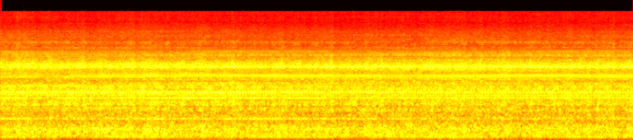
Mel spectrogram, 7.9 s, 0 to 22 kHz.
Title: KES-55 screw air end abnormal sound observation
